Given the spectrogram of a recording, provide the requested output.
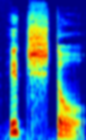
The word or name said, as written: achishtuu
